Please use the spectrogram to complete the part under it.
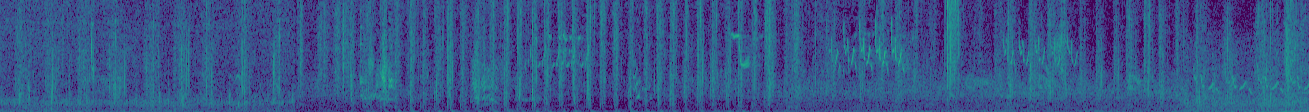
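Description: Footsteps run quickly over a dirt path.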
